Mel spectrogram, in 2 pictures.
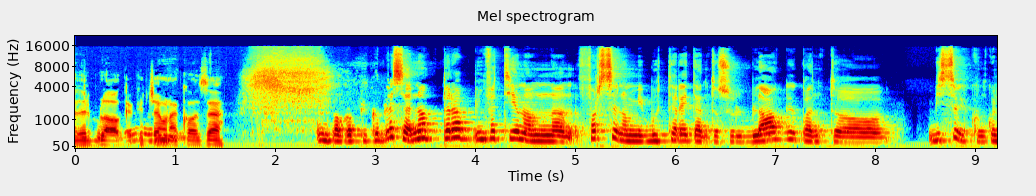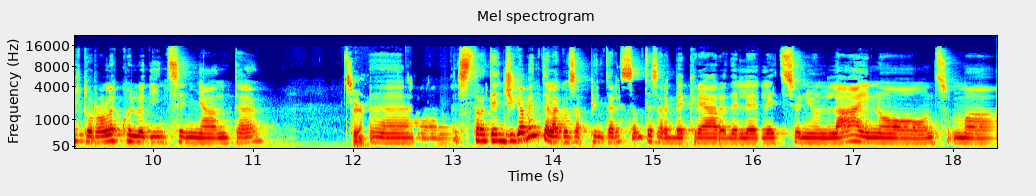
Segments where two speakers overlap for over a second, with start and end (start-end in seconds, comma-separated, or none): none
